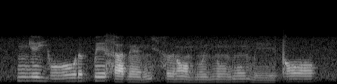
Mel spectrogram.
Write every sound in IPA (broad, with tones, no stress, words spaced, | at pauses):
ɲe˦ joː˨˦ɾə˦˨k͡pe˦sa˨ ɗɛ̃˨ɾĩ˦hə˦ɾɔ̃˦˨ ɡʷĩ˨ nũ˧ɡʷũ˦meː˨ dɔ˦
